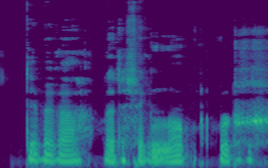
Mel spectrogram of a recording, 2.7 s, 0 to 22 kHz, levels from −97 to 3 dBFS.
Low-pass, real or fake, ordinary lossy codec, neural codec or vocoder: none; real; none; none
